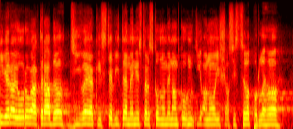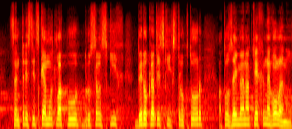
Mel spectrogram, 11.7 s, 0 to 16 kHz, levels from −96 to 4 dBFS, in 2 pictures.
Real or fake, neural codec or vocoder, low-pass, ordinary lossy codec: fake; codec, 32 kHz, 1.9 kbps, SNAC; 14.4 kHz; AAC, 96 kbps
